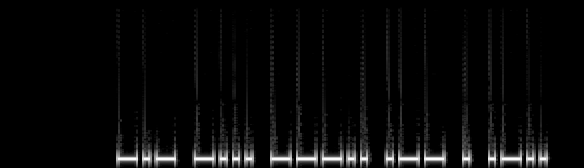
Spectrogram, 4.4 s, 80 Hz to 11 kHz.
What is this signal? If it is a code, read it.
Morse code, heard as a keyed tone, about 25 wpm, 700 Hz. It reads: KB8WEL
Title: USA Call Signs - 6 Characters - 3x Character Spacing - 25wpm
